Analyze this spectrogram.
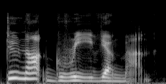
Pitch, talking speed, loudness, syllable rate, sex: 190 Hz, 180 wpm, -16 LUFS, 4.1 syllables/s, female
